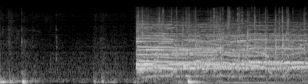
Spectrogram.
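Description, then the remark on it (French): A crowd bursts into loud, sustained cheering and whooping for the man who is the world's first buyer of Apple's virtual reality headset, after a second of quiet low murmur, the roar staying strong and dense with high shouts to the end. “Si cet homme est autant acclamé, c'est parce qu'il est le premier acheteur au monde du casque de réalité virtuelle d'Apple.”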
